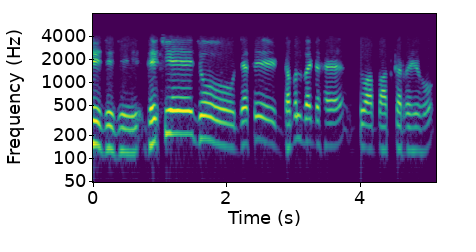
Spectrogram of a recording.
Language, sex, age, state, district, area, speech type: Urdu, male, 45-60, Delhi, South Delhi, urban, conversation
